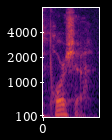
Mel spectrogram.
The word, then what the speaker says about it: Porsche: and everyone's probably going so to set the record straight is it is Porsche Porsche yeah okay so in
